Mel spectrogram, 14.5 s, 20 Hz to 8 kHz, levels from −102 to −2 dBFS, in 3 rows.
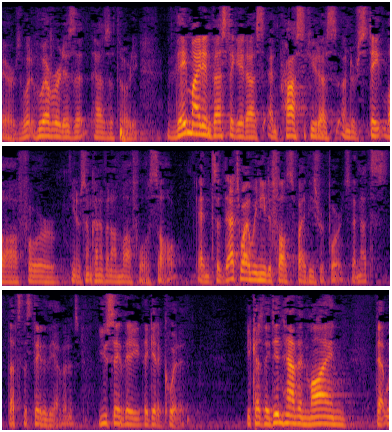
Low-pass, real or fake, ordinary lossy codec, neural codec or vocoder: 7.2 kHz; real; MP3, 32 kbps; none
